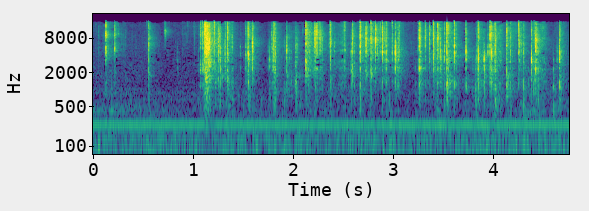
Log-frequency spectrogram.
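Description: Crinkling and crackling of a trading-card booster pack wrapper being handled: a quick run of small, sharp crackles.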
